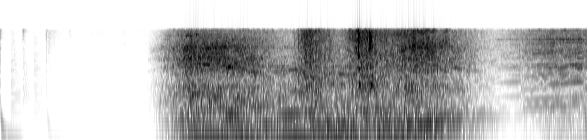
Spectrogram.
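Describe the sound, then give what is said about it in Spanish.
A racing car engine at the Sochi circuit in Russia fires up on the start-finish straight after a brief quiet moment, then roars loudly with a dense, sustained revving that dips briefly before rising again. No one speaks. “Arrancamos motores en Sochi, partimos de la recta de meta e inmediatamente después nos encontramos un giro a derechas a fondo.”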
